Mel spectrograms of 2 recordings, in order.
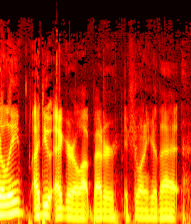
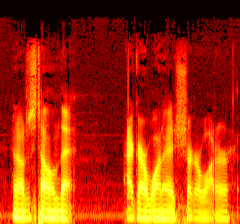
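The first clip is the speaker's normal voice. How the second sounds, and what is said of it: Bad impression of a movie character. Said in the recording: “That is the second worst impression you've ever done.”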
